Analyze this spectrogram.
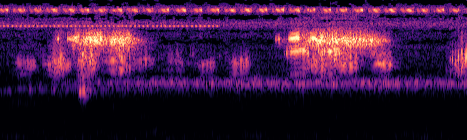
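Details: Frogs singing a chorus in the Bali jungle, Indonesia: bursts of bright, rattling croaks repeated in uneven groups, with a steady insect whine and a continuous high tone running beneath.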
